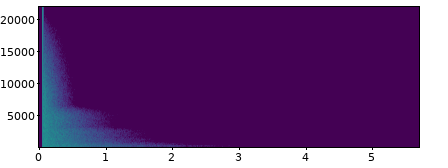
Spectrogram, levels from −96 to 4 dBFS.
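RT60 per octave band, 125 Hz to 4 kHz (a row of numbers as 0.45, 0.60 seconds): 2.9, 3.5, 2.7, 2.1, 1.8, 1.4 seconds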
